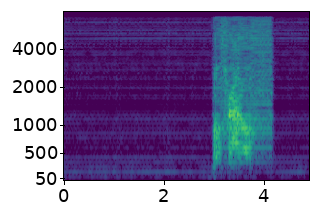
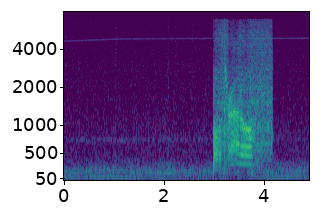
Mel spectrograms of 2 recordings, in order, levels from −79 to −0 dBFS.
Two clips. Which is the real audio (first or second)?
second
